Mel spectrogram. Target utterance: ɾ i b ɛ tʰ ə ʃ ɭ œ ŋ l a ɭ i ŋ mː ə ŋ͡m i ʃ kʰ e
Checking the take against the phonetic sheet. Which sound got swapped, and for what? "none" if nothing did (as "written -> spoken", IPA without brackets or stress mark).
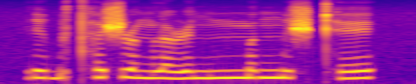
ɛ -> ə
